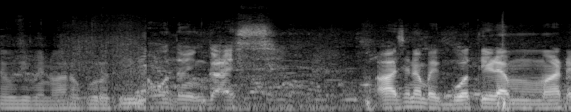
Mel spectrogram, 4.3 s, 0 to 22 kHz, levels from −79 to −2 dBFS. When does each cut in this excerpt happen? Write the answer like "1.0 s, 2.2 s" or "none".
1.1 s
